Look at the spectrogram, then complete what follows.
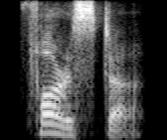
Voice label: "forester", Indian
